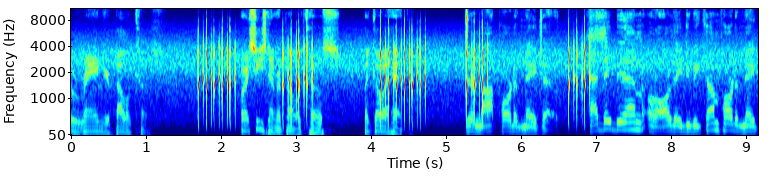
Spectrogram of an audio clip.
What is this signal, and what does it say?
Pulse dialling, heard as clicks on a phone line, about 10 pulses a second, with speech in English. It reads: 5 4 6 3 3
